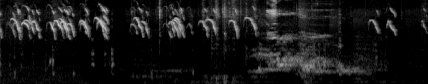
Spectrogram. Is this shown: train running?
no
